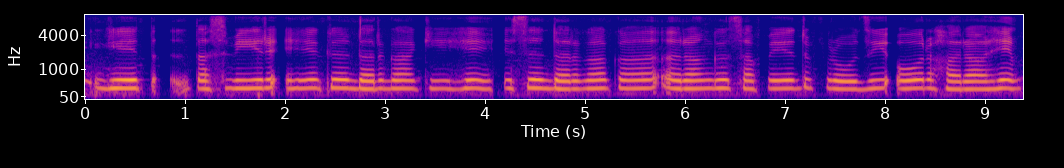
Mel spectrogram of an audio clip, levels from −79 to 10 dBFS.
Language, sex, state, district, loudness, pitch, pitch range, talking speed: Hindi, female, Bihar, Gopalganj, -16 LUFS, 265 Hz, 255-270 Hz, 95 wpm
